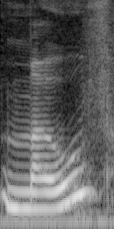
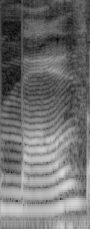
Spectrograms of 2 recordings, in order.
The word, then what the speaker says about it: mauve: it's very cool toned it's not quite mauve or mauve As Americans say it's almost like a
